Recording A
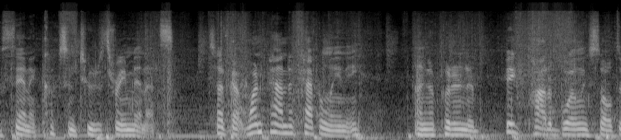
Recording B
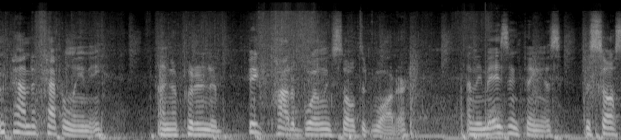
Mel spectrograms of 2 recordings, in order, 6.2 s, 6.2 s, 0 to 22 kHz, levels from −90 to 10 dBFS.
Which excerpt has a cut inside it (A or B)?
B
